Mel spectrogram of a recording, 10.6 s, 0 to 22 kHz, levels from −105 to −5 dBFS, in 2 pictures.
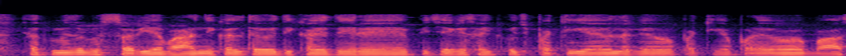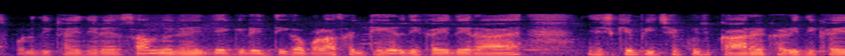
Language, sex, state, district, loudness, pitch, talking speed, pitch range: Hindi, male, Uttar Pradesh, Hamirpur, -33 LUFS, 115 Hz, 305 wpm, 115-120 Hz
